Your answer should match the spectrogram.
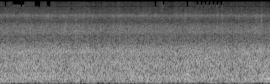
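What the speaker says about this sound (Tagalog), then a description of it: "Buhos yan sa kapitbahay o. Downspout nila o." Heavy rain pours from a neighbor's downspout in a constant, dense rushing hiss of falling water, loud and steady throughout with no break.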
